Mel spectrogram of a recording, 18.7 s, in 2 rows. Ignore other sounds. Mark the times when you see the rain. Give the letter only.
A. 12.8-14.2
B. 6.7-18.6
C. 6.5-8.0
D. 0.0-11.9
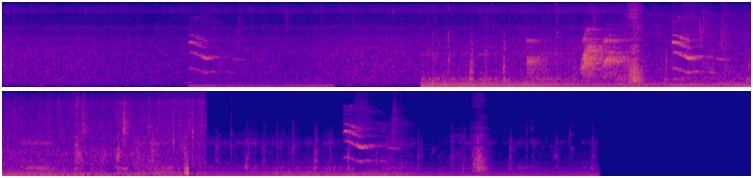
D.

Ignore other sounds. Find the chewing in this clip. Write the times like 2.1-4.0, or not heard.
5.2-16.9.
